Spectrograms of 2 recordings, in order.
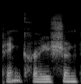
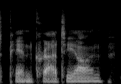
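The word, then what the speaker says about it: pankration: You know, this is a little before the rumors that pancraton would be a lot of people call it pancreasian. I have heard that the true pronunciation is pancraton, but you know, however people say it, I'll I'll not correct cuz I don't know.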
